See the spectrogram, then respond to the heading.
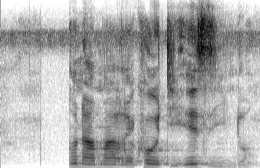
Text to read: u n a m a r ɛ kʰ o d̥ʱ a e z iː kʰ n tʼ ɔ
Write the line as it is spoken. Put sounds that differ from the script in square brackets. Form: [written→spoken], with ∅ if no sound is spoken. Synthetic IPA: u n a m a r ɛ kʰ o d̥ʱ [a→i] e z iː [kʰ→∅] n tʼ ɔ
